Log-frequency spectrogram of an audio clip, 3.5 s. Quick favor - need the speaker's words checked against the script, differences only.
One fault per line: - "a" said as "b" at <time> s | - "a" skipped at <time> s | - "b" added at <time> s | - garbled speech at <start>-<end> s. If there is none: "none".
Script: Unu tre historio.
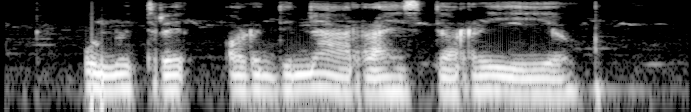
- "ordinara" added at 1.2 s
